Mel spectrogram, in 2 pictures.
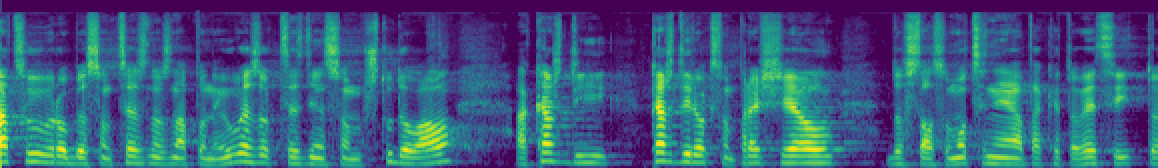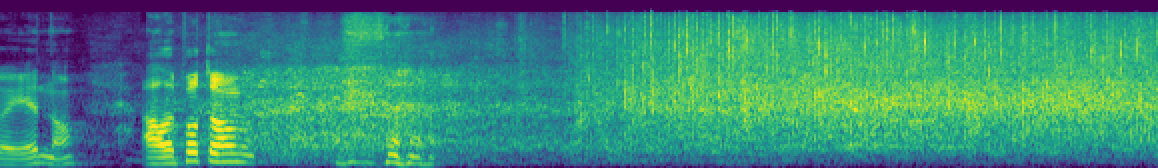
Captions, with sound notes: and begun working full-time at night while studying full-time during the day. I passed every single year, received some awards and things like that that does not matter but then... (Laughter) (Applause)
